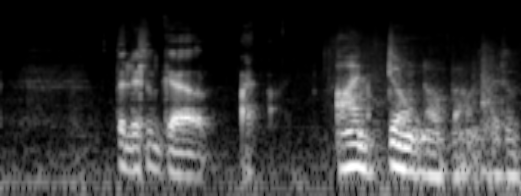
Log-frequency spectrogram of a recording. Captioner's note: none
